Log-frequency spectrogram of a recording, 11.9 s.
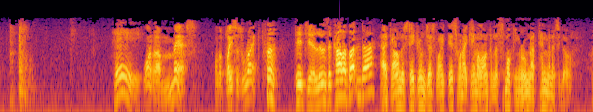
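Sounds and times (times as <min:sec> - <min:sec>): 
door closing: 0:00.2 - 0:00.8
speech: 0:02.3 - 0:11.8.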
